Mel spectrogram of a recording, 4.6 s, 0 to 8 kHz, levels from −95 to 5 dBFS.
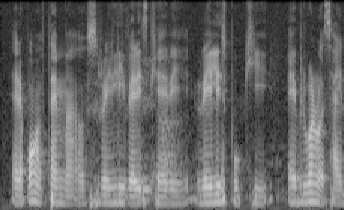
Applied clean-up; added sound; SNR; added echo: none; none; none; none.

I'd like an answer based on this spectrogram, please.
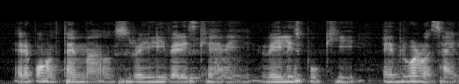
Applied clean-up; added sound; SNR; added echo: none; none; none; reverberation time 0.2 s.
